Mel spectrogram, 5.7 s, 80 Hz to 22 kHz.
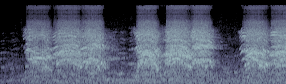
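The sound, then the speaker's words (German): A school class of children shouting loudly together in three sustained bursts of high-pitched group yelling, with short breaks between them. “Heute fährt die Klasse 3a auf Klassenfahrt zur Burg Borkenstein. Während die Klasse laut ruft”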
